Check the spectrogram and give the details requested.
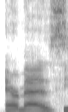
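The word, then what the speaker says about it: Hermès: Like, the Hermes, am I saying that right? – Hermes?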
